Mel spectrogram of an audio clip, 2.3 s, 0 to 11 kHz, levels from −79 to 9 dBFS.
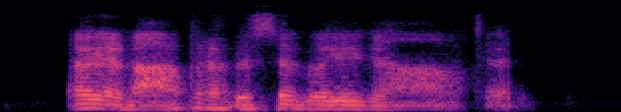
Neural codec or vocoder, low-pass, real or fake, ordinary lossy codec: codec, 16 kHz, 0.5 kbps, FreqCodec, smaller model; 7.2 kHz; fake; Opus, 32 kbps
